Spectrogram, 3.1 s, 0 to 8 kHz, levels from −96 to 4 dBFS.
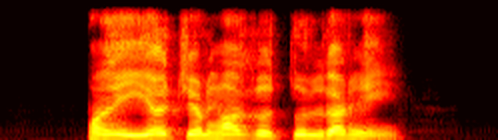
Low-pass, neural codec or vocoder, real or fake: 7.2 kHz; autoencoder, 22.05 kHz, a latent of 192 numbers a frame, VITS, trained on one speaker; fake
